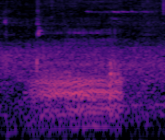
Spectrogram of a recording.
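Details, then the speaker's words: Dog asleep beside its owner on a carp fishing trip, snoring: one low, rattling breath sound of about a second; ordinary, harmless snoring. "She's going to sleep again. Can you hear her snoring? I don't know if you can hear that, people. But yeah, she's snoring her head off."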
